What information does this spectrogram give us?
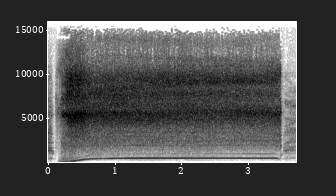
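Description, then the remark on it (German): A voice imitates an old laser printer being switched on: a low tone sweeps quickly upward into a steady, sustained whine with a breathy hiss, held for about three seconds before cutting off abruptly. “Der ist halt so, du machst ihn an, dann macht er ungefähr so ein Geräusch.”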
